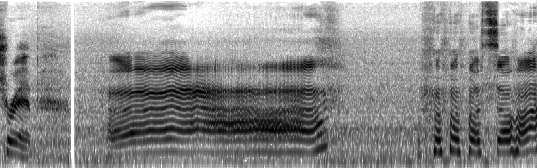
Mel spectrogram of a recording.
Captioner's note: heat distress sounds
